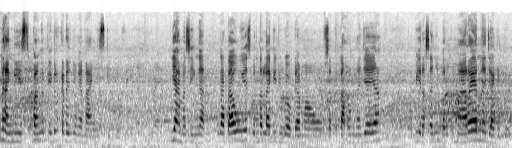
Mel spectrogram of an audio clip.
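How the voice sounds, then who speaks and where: An older woman, a grandmother, speaking softly and tearfully in an emotional interview with reporters. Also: fairly high pitch. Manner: soft, tearful, heartfelt.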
